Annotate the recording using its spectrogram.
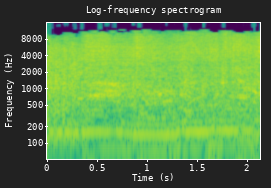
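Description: Live rock band playing loud and heavy, in a metal style: electric guitar and bass guitar over a drum kit.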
